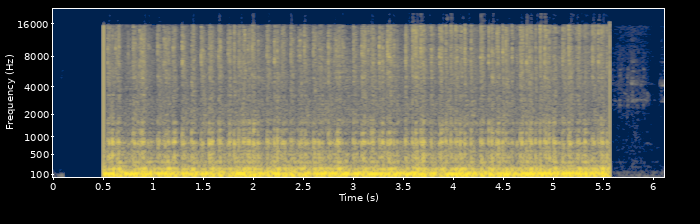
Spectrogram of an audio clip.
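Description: A custom car exhaust with cheap bullet mufflers right behind the X pipe idles loud and close, a throaty, burbling rumble lasting about five seconds before it cuts out abruptly.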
